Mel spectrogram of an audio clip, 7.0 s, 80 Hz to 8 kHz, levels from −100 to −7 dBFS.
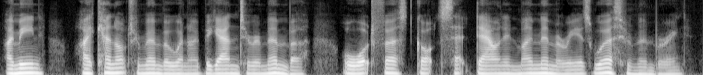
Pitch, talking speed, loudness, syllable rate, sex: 120 Hz, 190 wpm, -17 LUFS, 5.4 syllables/s, male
